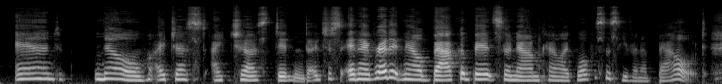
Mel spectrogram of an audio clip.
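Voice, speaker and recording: A woman talks at a fairly high pitch with ordinary pitch variation. She barely pauses at all. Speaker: booktuber. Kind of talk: casual book review monologue. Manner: fast.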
